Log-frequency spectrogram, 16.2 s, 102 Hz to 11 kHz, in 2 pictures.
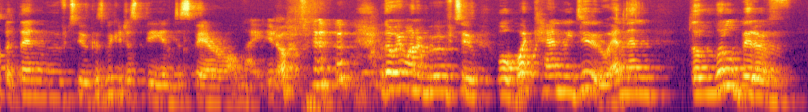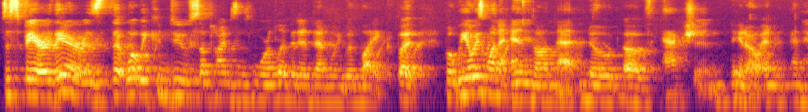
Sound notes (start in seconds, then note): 2.8 laugh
